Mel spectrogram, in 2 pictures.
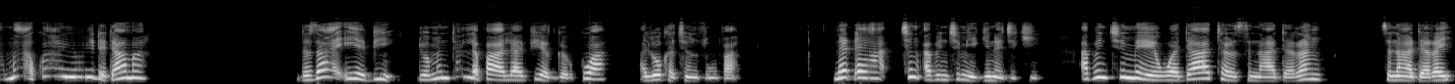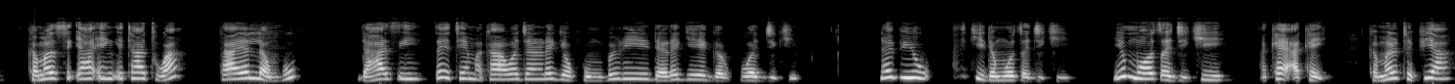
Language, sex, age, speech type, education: Hausa, female, 46-60, spontaneous, tertiary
